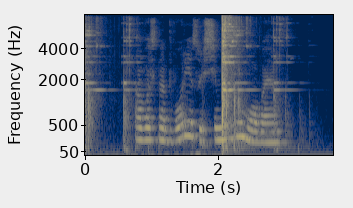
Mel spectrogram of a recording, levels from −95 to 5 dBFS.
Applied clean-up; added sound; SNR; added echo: none; Shatter; -3 dB; reverberation time 0.3 s.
